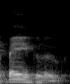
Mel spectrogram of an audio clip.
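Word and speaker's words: Beyoğlu: So yeah, Beylu. But I don't think you pronounce the G. Quattro Girl said yeah, Beylu.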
